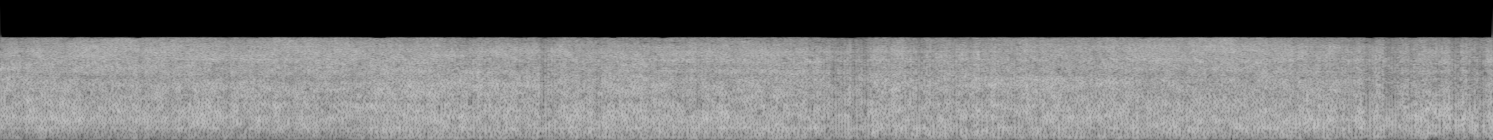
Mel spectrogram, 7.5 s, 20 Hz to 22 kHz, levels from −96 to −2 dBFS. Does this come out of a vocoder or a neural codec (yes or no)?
yes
